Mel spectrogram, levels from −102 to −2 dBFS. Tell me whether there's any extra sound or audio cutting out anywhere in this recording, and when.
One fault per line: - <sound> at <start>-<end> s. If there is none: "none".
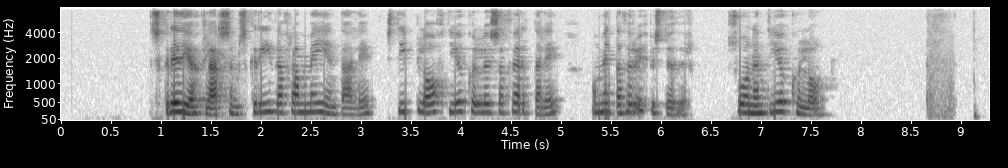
- cough at 8.6-9.0 s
